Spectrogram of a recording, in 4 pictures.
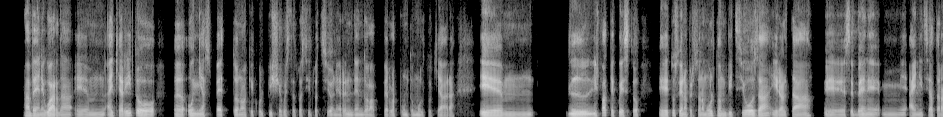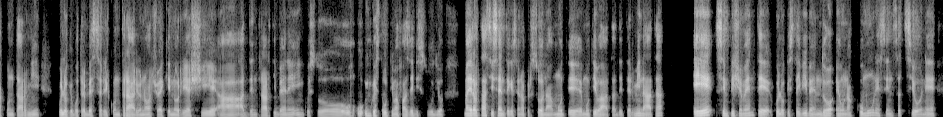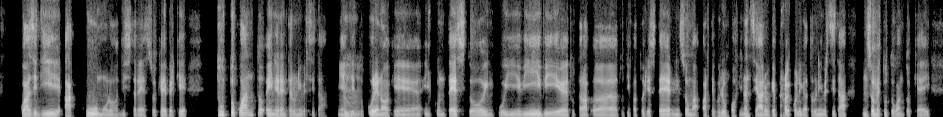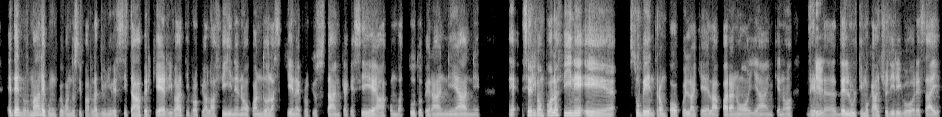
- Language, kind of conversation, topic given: Italian, advice, Perché mi sento in colpa o in ansia quando non sono abbastanza produttivo?
- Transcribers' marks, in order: "proprio" said as "propio"; "proprio" said as "propio"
